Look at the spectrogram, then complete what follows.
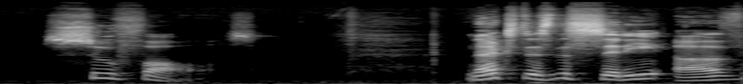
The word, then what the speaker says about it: Sioux Falls: sioux falls this is one where the the pronunciation just does not match up with the spelling it's almost like you have a silent i and o and x but just listening to me say it it's pretty simple it's pretty easy sioux falls sioux falls next is the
